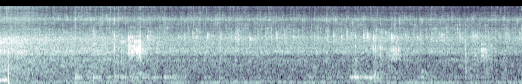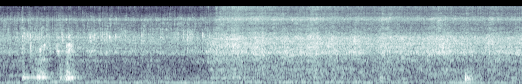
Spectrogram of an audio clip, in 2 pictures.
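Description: Blended chili spice paste sizzling in hot oil in a metal wok. The sizzle starts suddenly as the paste goes in. A few clicks and scrapes of a metal spatula against the wok come through it, and the sizzle grows louder about nine seconds in.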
